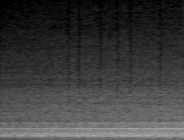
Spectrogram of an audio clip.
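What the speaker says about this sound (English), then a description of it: "let your blow dryer as well become part of your designing tool. So I'm going to turn it on low air, high heat." Blow dryer set to low air and high heat during cosmetology blow-drying, giving a steady, loud, close whirring roar with a faint tonal whine, unbroken and with no voices.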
